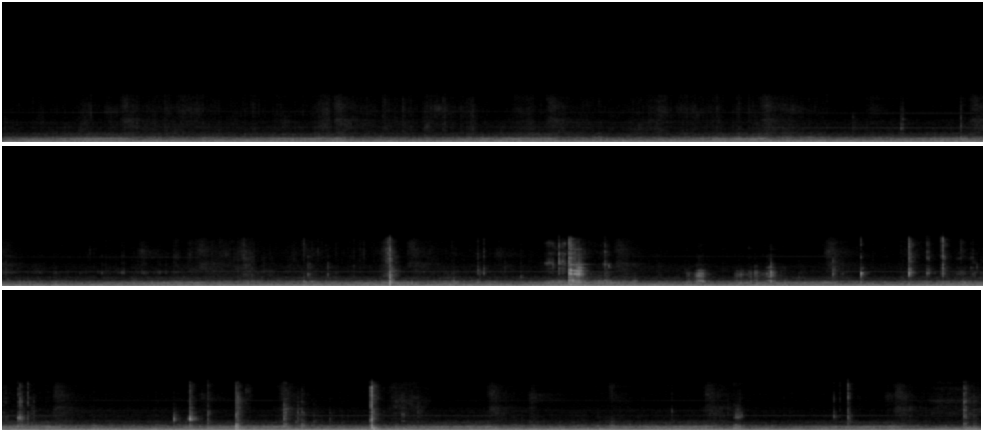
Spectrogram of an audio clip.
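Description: Steady hum of a home mechanical ventilator, swelling in a slow rhythm about every two seconds with its breath cycles. In the middle, a scatter of sharp clicks and crackles from a collectible's packaging being handled, loudest about fifteen seconds in.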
